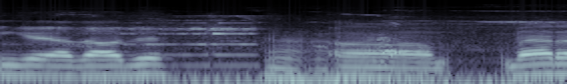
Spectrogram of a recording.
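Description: A man talking, with music underneath.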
